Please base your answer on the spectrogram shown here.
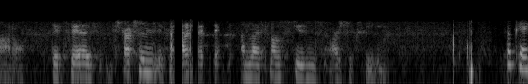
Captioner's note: static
